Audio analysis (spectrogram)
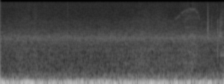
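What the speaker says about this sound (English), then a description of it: "It's still pretty windy today" Wind buffets the microphone in a low, continuous rumble, gusting unevenly with no voices present.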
